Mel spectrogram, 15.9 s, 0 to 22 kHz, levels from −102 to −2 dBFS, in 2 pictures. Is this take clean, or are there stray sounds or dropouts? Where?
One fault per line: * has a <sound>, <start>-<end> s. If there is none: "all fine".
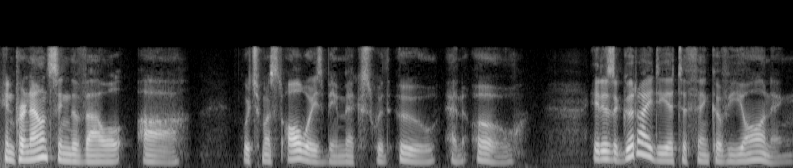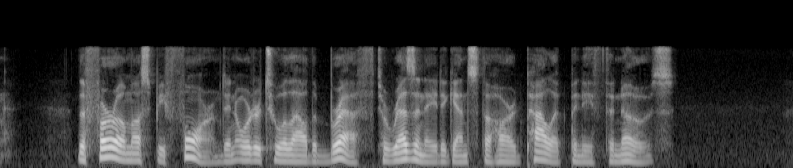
all fine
